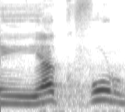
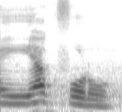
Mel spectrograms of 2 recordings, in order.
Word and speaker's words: يكفر: الرشد من الغي فمن يكفر الطاغوت الراء في كلمه يكفر ساكنه بعضهم يقراها بالضم يقول فمن يكفر هذا مو صحيح هنا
